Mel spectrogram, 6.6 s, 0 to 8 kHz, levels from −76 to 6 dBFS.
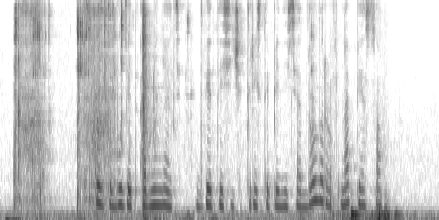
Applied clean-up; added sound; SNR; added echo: none; Bicycle; -1 dB; none.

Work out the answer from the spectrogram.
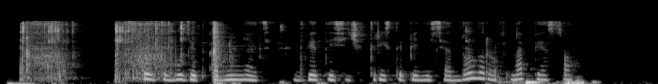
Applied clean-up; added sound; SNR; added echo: classical method Wiener filter.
